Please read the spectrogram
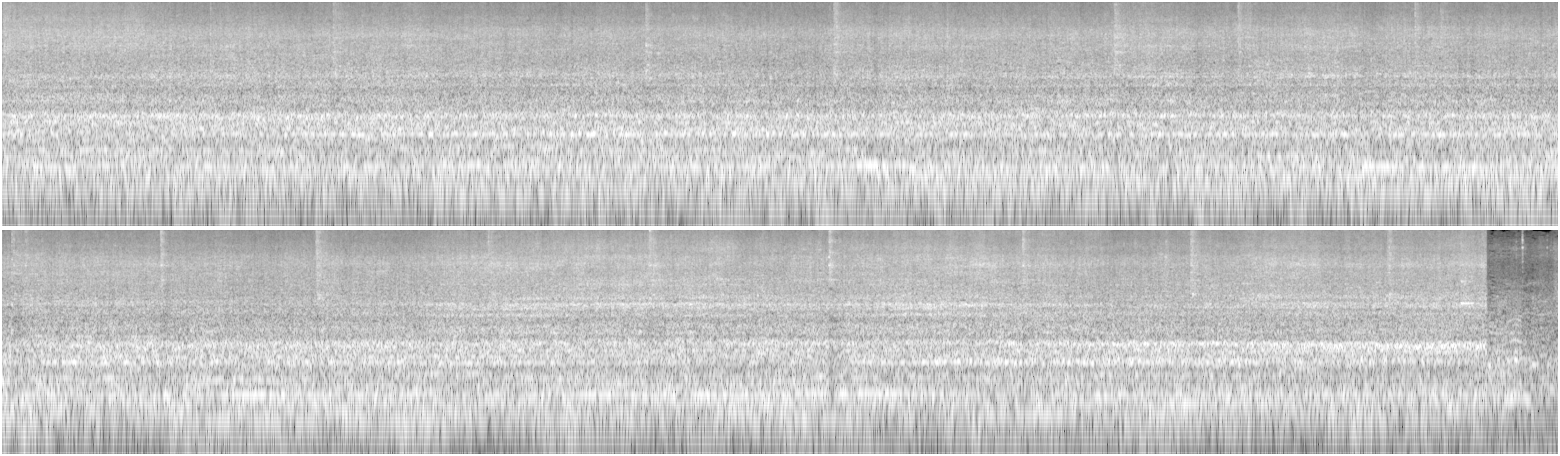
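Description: High-pressure gas stove burner running under a pot of boiling water: a loud, steady rushing drone with a faint held hum, unchanging throughout.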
